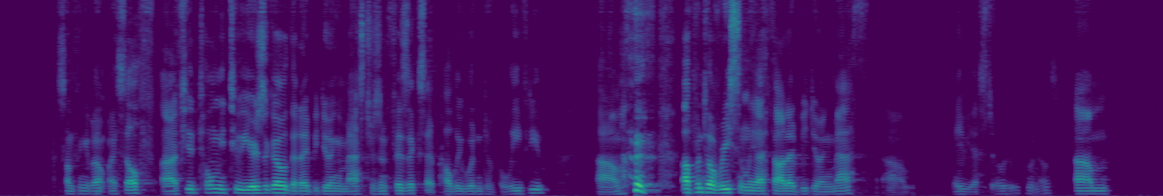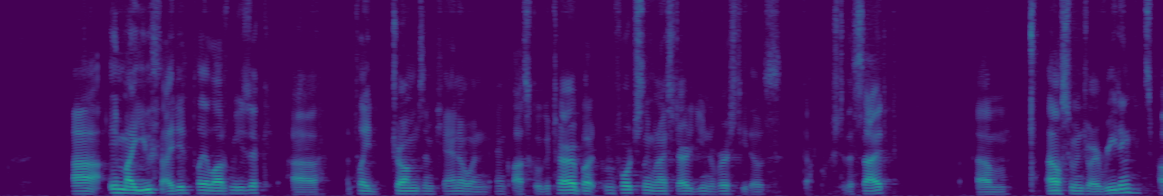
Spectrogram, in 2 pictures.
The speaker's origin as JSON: {"language": "English", "region": "Newfoundland and Labrador", "country": "Canada", "said": "I'm from Newfoundland, Canada. I studied at the only university in Newfoundland. That's Memorial University."}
